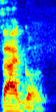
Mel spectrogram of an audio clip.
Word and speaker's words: wagon: Un wagon, it's pronounced just like a V. Un wagon.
